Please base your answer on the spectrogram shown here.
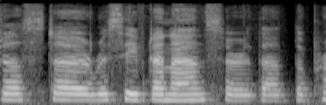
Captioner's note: speaking French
